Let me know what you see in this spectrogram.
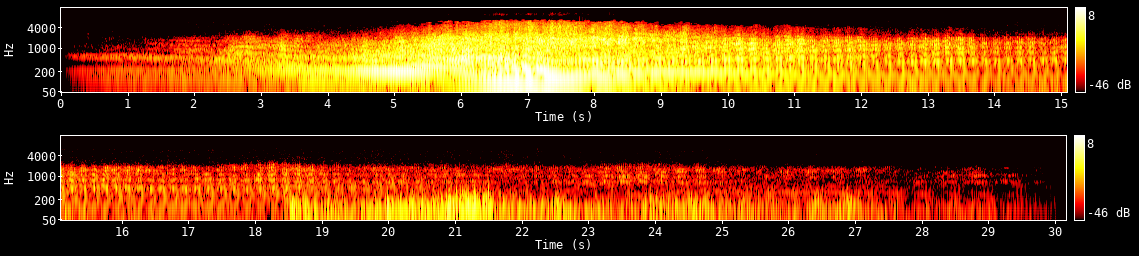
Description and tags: After checking my mail I was walking back to the house and heard this plane approaching. I always carry my Yamaha Pocketrak and got it going just in time to catch this low flyover. It actually reminded me of a warplane flying over. I also left in the wind sounds that sort of sound like distant artillery. Thanks. :^)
